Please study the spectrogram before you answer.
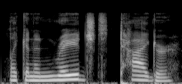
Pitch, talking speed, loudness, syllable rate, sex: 195 Hz, 130 wpm, -15 LUFS, 4.6 syllables/s, female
